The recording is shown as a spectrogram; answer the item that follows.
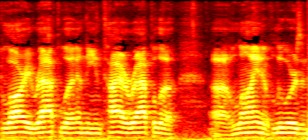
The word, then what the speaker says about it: Rapala: people call this or is known as a Rapala but I believe the actual correct pronunciation of the name is Rapala and this lure was developed in 1936 by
